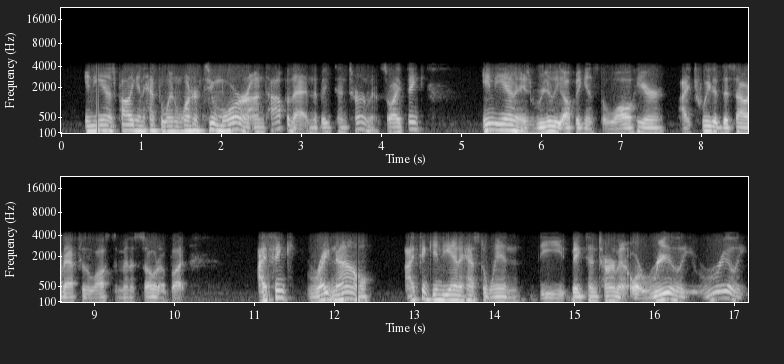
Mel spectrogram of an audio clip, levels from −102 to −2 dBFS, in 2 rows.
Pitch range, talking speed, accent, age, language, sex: 100-135 Hz, 205 wpm, American, 30-49, English, male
